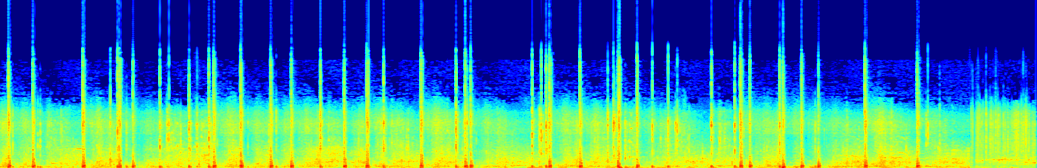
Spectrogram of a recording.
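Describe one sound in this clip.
Fireworks crackle with a fizzing hiss.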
